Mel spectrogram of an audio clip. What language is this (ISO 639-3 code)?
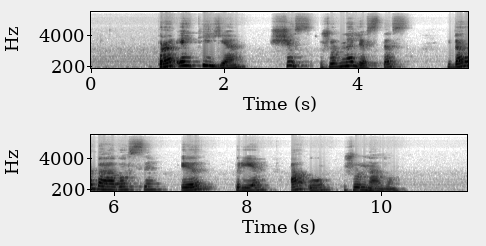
lit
